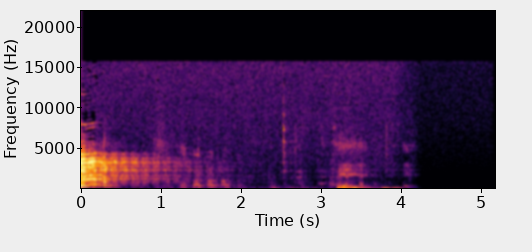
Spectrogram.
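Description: A man sings into a microphone, close up.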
